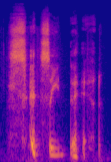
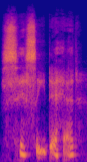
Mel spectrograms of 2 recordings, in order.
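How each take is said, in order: First: Hushed whisper, stunned and empty; vacant whisper. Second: Vacant repeat. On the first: Father hearing his daughter died, vacant whisper. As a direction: breathe it out, numb with shock. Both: A narrator's reading. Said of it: "he said vacantly".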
